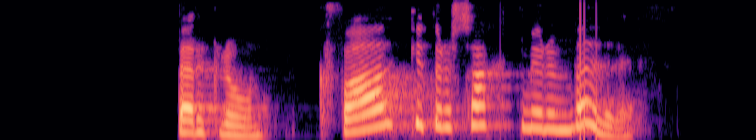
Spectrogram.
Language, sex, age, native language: Icelandic, female, 30-39, Icelandic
